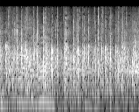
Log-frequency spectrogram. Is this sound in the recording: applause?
yes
